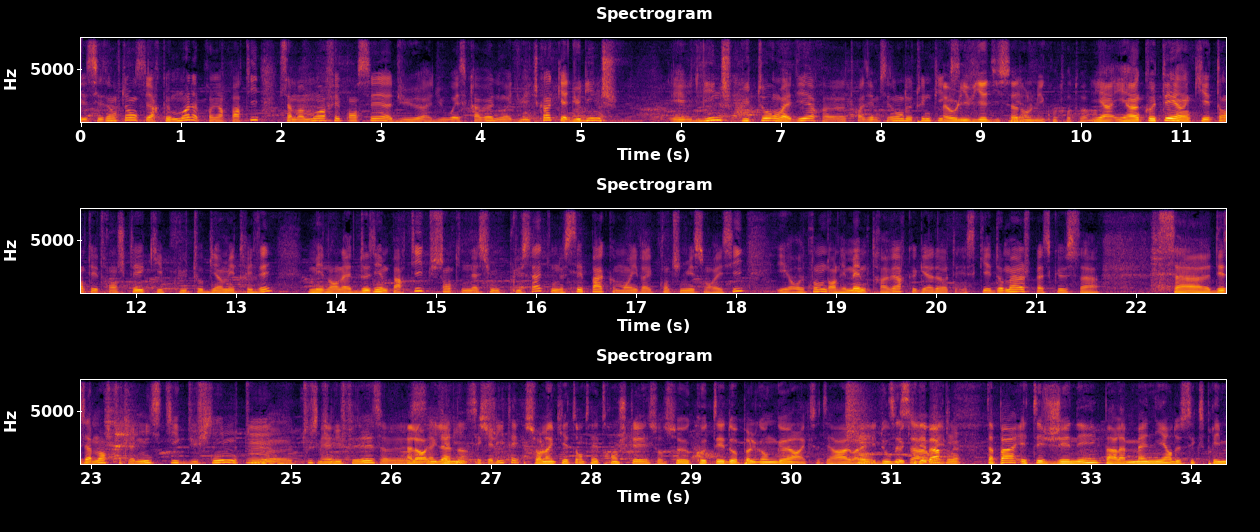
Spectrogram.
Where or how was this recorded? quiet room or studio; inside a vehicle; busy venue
busy venue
